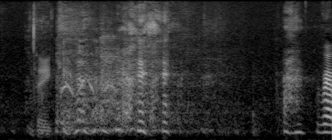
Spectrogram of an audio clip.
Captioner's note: laughter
